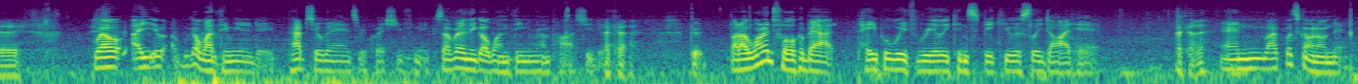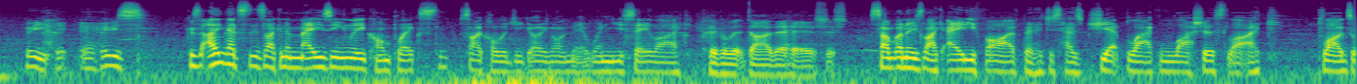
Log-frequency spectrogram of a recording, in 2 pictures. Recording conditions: wind noise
